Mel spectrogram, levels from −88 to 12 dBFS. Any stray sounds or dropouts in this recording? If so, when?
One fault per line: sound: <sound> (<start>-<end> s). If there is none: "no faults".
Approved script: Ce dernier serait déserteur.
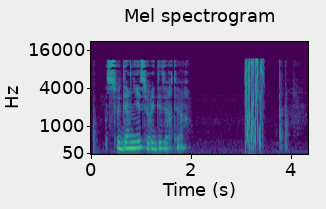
sound: chirp (3.1-3.5 s)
